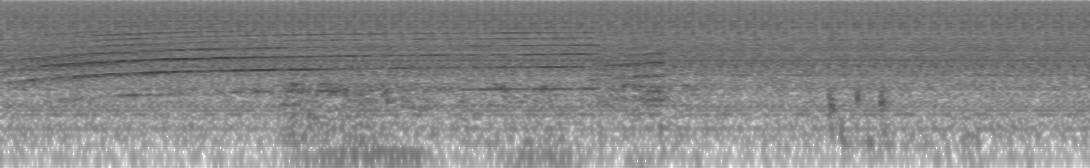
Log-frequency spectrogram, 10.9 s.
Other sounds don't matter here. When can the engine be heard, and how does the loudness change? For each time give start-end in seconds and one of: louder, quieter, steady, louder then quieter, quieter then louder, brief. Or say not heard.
0.0-10.8 steady.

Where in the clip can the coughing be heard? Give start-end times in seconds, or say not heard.
8.1-9.1.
